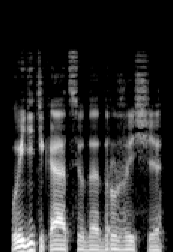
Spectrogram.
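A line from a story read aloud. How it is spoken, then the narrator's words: Quiet. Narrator (Russian): ответил тот тихо сказал ему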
